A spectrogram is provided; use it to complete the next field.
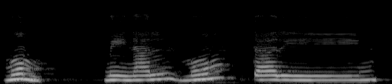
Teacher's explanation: یہاں پہ میم کو صرف ظاہر کرنا ہے، مم لمبا نہیں کرنا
